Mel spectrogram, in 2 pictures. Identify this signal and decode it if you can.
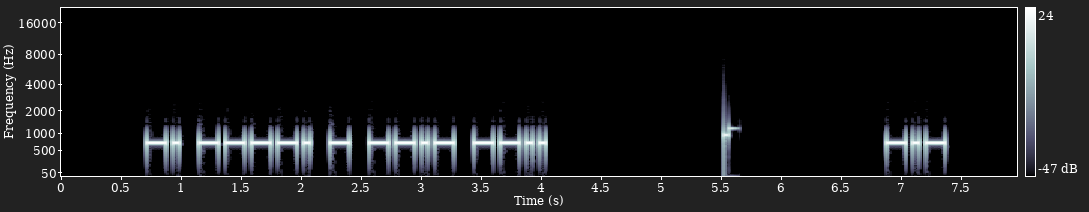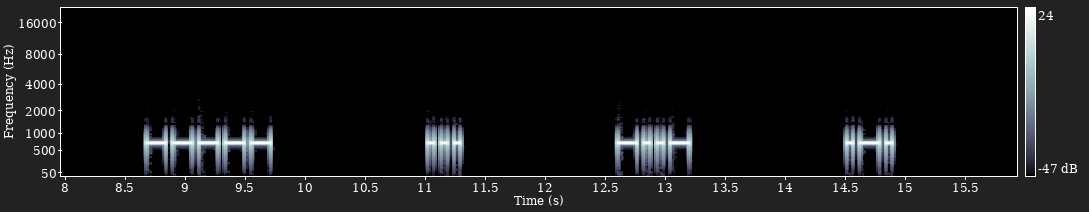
Morse code, heard as a keyed tone, about 22 wpm, spaced as for 9 wpm, 700 Hz. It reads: N9TQZ K0SXR
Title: USA Call Signs - 5 Characters - 8x Character Spacing - 22wpm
